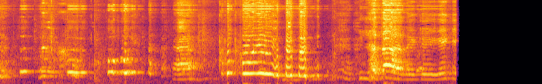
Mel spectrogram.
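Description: A young man talks and laughs loudly, close by.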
